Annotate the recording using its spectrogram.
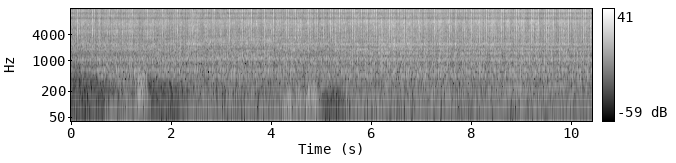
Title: Стук в двигателе , fabia 2002г что может стучать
